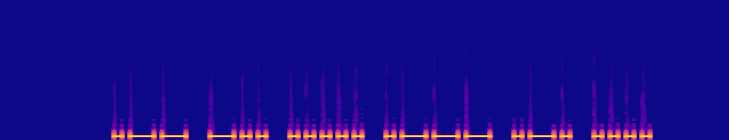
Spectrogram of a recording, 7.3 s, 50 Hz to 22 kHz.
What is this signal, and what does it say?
Morse code, heard as a keyed tone, about 15 wpm, 700 Hz. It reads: WD5JRH
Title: USA Call Signs Repeated 2x 15wpm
